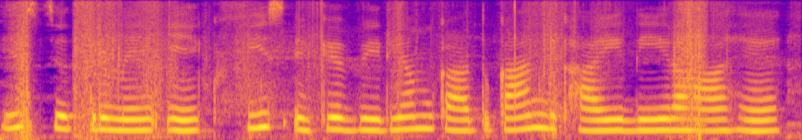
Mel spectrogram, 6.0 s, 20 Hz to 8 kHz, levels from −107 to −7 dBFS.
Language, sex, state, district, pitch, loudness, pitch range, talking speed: Hindi, female, Jharkhand, Garhwa, 240 Hz, -16 LUFS, 230-260 Hz, 120 wpm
